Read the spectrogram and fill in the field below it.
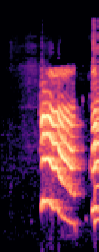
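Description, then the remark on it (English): A person voices a loud, drawn-out caw like a crow, the pitch sliding downward, and then starts a second caw right after a brief pause. “You heard my bird call. Ca-caw, ca-caw.”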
